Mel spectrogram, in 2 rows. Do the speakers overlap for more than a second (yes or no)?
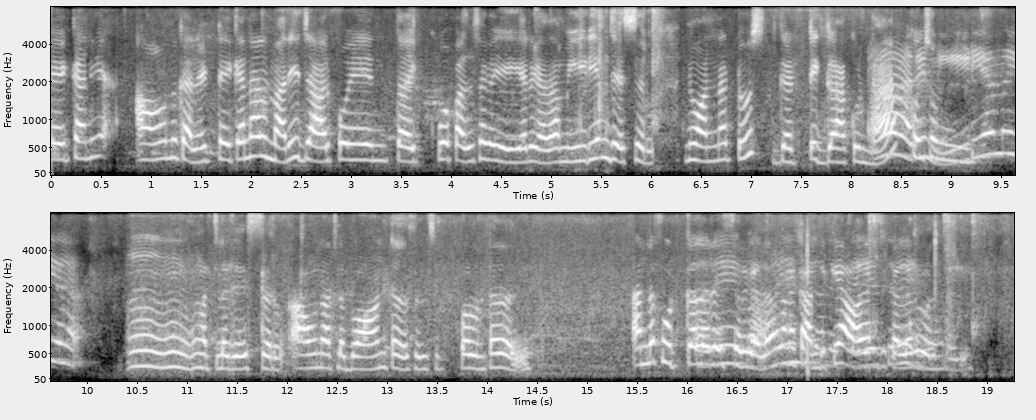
yes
